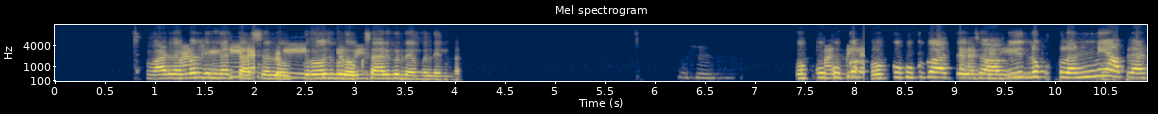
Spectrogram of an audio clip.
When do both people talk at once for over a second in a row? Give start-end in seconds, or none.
1.2-3.1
